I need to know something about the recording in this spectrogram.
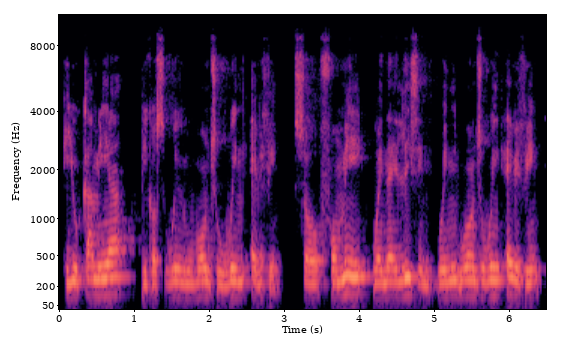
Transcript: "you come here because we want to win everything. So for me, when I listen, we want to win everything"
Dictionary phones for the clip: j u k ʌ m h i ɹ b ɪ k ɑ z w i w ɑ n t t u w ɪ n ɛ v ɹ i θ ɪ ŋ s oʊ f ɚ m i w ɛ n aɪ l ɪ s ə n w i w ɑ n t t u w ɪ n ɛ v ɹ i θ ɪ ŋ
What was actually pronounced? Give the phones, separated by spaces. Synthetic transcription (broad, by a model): j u k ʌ m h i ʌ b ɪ k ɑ s w i w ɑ n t t u w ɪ n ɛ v ɹ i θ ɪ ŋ s oʊ f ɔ m i w ɛ n aɪ l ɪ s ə n w i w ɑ n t t u w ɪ n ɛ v ɹ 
